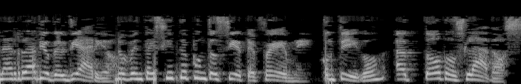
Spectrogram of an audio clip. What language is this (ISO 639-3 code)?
spa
